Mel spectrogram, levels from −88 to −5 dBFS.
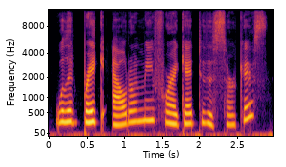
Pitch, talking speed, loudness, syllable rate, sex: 260 Hz, 240 wpm, -20 LUFS, 4.9 syllables/s, female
